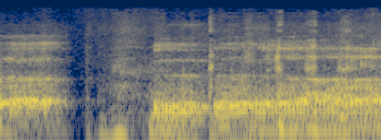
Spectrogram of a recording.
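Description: Two long, rumbling burps, loud, separated by a short pause, with a faint low murmur in between, played back from a video of a man smashing and eating Swiss cakes.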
